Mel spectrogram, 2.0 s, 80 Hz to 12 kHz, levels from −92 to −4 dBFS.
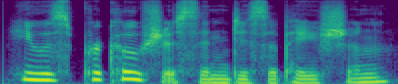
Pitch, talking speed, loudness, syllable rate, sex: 190 Hz, 150 wpm, -18 LUFS, 5.3 syllables/s, female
